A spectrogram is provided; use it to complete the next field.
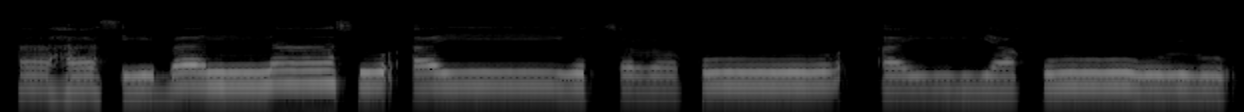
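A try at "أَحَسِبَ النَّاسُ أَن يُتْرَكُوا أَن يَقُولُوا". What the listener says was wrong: Ahasiban nas, nun di sana bertasdid. Tahan lebih lama. Ya, kemudian ayyutraku dan ayyakulu, ya-nya sama-sama ditahan lebih lama. Ahasiban nasu.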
